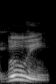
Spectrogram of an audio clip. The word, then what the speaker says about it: Bowie: It's Bowie. It's Bowie is how you pronounce that.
